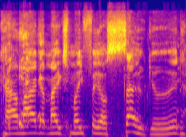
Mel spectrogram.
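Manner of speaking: put-on British- or Canadian-sounding accent. Joking in a group about Kyle Maggart: British- or Canadian-sounding accent. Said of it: "That sounded like a Canadian or a British person".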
